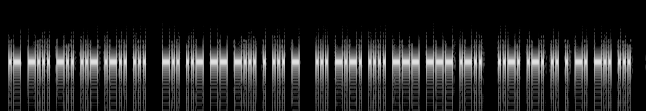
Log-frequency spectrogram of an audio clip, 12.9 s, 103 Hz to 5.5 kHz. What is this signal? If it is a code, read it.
Morse code, heard as a keyed tone, about 25 wpm, 600 Hz. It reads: ABDULS DUMBEST SCHOOL FRIENDS
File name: Never 0025wpm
